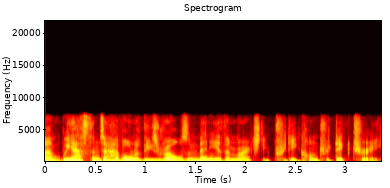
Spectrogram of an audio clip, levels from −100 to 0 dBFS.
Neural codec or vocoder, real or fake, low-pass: none; real; 7.2 kHz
